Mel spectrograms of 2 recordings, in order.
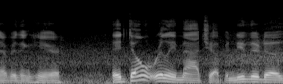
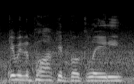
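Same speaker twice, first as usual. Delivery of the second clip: higher mock stick-up demand; mock mugger; 7 semitones higher, 4 dB louder, faster than usual. Vlogger acting out a film mugging, mock mugger. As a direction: act out a robber's demand, pitched up.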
